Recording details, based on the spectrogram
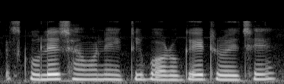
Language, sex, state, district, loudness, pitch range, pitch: Bengali, female, West Bengal, Cooch Behar, -15 LUFS, 220-235 Hz, 230 Hz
